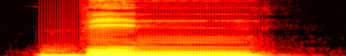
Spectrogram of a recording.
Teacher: Bin begins with a middle-class consonant bo by mai. Therefore, based on the tone rules for live syllables, bin is in the middle tone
